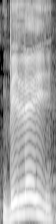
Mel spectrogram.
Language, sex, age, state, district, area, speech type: Odia, male, 45-60, Odisha, Dhenkanal, rural, read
